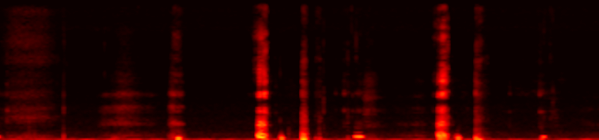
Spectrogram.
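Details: Rapid repeated sneezing after smelling lilies kept nearby: breathy build-up breaths followed by several sharp, closely spaced sneezes in quick succession.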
